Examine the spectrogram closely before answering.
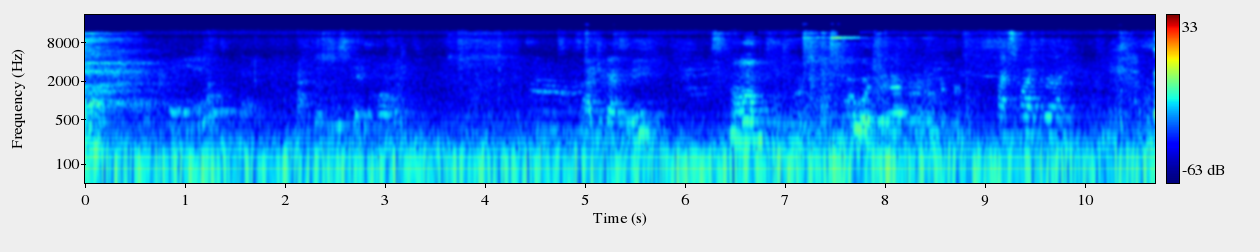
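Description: A teenage girl speaks with feeling.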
